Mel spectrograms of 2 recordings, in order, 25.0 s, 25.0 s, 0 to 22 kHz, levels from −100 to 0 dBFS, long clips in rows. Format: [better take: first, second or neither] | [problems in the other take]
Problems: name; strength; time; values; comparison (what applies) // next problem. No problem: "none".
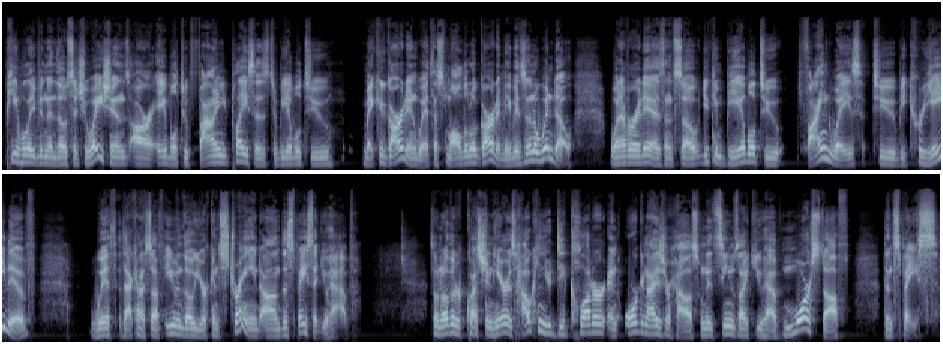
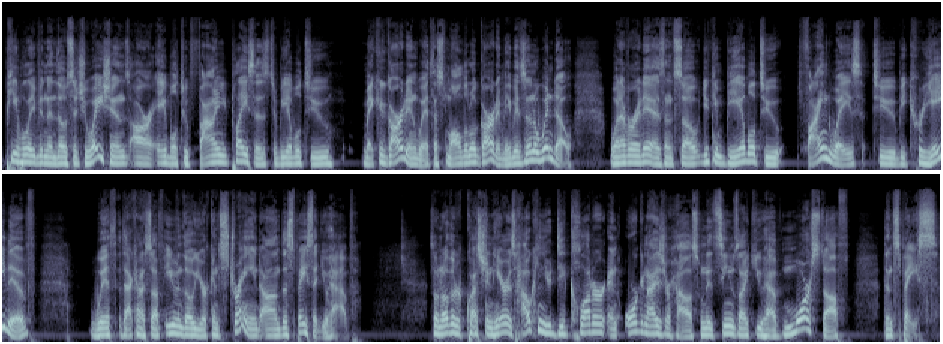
second | thin; somewhat; fading below 450 Hz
